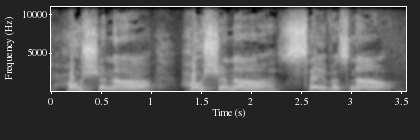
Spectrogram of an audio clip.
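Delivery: high, loud, slow cheering cry; crowd shouting. Retold or imitated. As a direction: shout it like a hopeful crowd at the gate. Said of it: "they shouted".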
